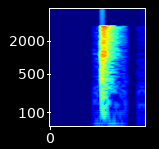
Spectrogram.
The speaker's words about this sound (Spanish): Sonó fuertísimo mi cachetada.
